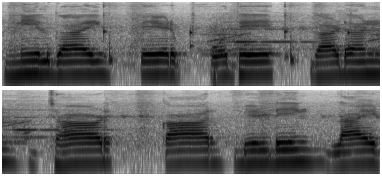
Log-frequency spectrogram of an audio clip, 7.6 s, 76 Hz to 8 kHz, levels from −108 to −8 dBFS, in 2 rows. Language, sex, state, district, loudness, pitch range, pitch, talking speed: Hindi, male, Gujarat, Gandhinagar, -14 LUFS, 140-150 Hz, 145 Hz, 80 wpm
